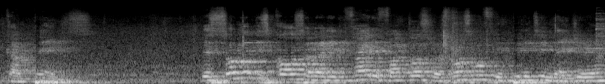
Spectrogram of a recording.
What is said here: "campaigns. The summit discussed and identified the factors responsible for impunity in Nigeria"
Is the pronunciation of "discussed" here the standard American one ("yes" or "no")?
no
